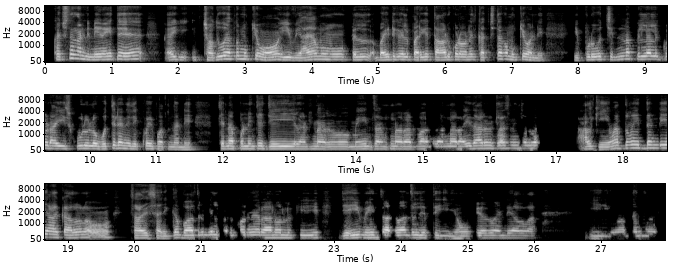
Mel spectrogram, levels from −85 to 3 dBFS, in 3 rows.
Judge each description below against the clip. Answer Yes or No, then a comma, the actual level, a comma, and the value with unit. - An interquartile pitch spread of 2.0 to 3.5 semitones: Yes, average, 2.7 semitones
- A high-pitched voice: No, medium, 150 Hz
